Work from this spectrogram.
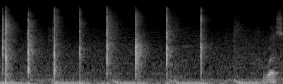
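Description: A few sharp, separate hand claps in a slow, uneven rhythm, close and loud, applauding the Mexico national football team, over a low steady hum.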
